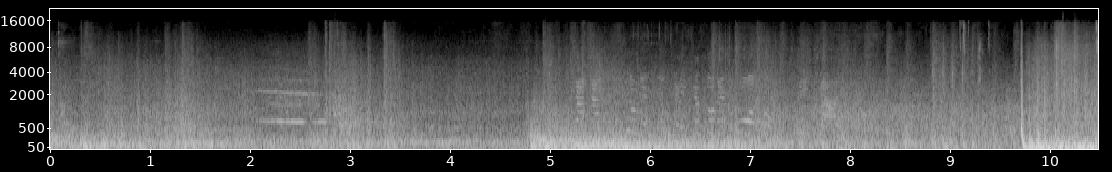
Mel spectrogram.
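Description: Artillery barrage in the WWII shooter Enlisted, a dense rumble of booms and gunfire rolling on for the whole stretch, growing heavier near the end, with shouted voices and chatter over it.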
